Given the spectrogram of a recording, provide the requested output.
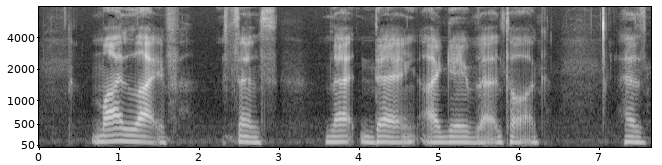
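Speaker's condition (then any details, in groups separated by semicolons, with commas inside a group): ALS; diagnosed almost 4 years ago, told condition is terminal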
